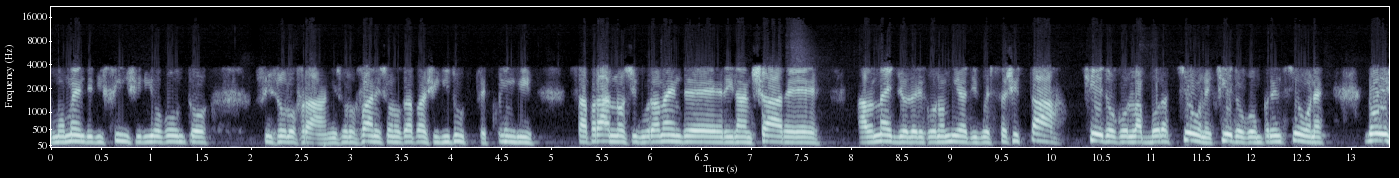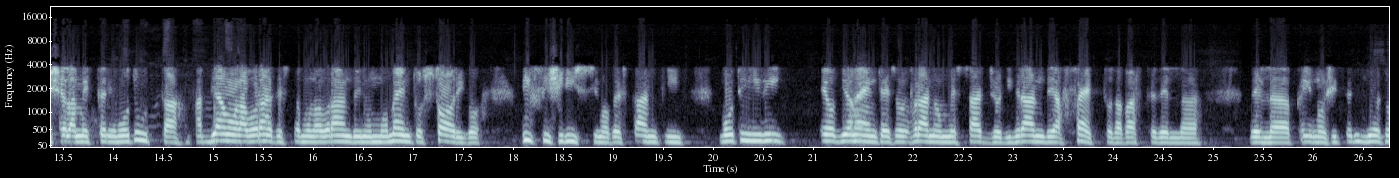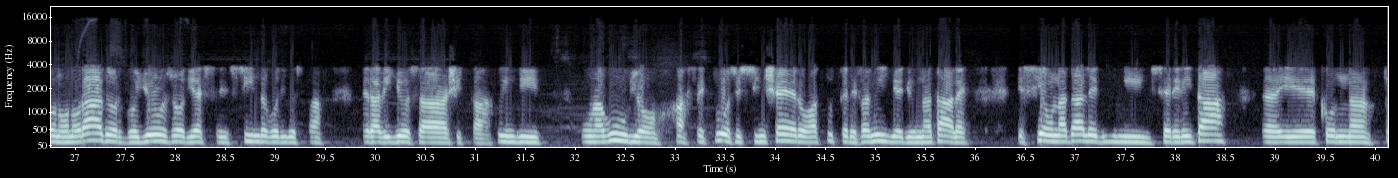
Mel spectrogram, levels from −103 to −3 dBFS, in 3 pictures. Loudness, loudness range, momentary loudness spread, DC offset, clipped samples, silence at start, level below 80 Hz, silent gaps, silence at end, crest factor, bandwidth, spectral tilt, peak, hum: -21 LUFS; 3 LU; 7 LU; under 0.1%; under 0.1%; 0 s; -68 dBFS; none; 0.15 s; 16 dB; 4.2 kHz; -9 dB/octave; -6 dBFS; none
